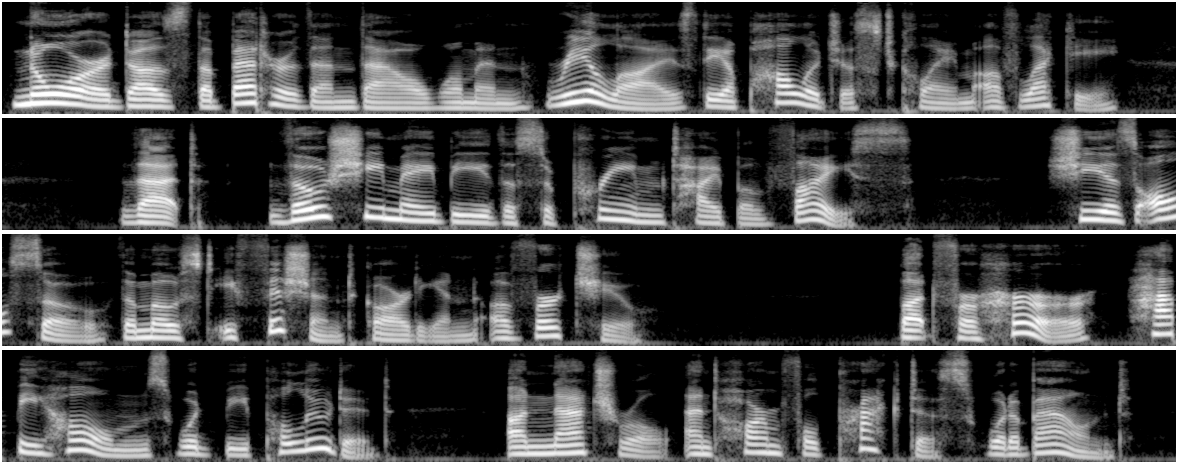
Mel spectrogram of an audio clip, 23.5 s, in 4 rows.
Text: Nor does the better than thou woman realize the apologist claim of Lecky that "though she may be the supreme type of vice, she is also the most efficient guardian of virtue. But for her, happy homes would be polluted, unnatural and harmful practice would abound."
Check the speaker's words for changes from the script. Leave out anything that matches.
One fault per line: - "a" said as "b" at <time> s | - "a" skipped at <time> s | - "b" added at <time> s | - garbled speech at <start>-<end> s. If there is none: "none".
none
